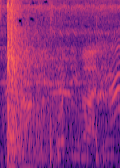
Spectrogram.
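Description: Firecrackers burst at a Diwali-time celebration in a Hindi film scene, one sharp crack followed by a few smaller pops while someone talks.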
